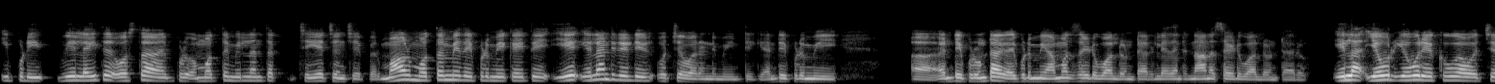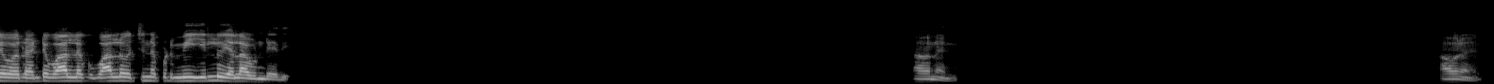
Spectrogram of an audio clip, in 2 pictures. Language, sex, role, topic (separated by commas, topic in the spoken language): Telugu, male, host, అతిథుల కోసం ఇంటిని సిద్ధం చేసుకోవడానికి మీరు పాటించే సులభమైన చిట్కాలు ఏమిటి?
